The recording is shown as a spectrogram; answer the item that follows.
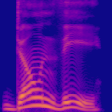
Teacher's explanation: We rarely say a sharp, crisp don't with a hard T. Instead, the T disappears, and the N blends directly into the th of they. It sounds like don't they.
